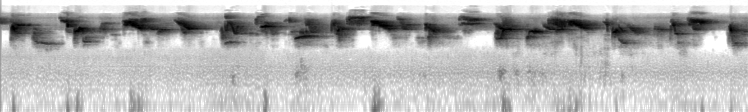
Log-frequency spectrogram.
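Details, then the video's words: Black-faced bunting, also called grey-headed bunting: a clear run of high, varied chirps and short slurred phrases, some falling and some buzzy, delivered almost continuously with brief gaps over a quiet background. "黑臉鵐(灰頭黑臉鵐)/Black-faced Bunting"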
